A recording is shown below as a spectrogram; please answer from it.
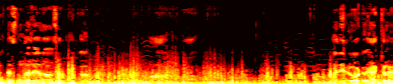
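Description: Strong wind buffets the microphone on a hilltop at Ananthagiri Hills, a continuous loud roaring rumble throughout, with a person talking over it.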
